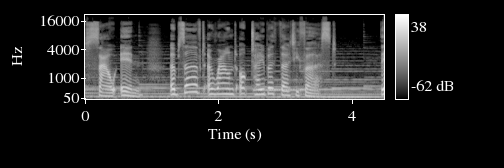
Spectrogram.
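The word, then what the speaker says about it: Samhain: And the most significant marker in their calendar was samuin, pronounced saoin, observed around October 31st.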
